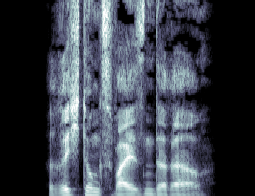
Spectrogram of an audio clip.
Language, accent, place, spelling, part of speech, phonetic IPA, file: German, Germany, Berlin, richtungsweisenderer, adjective, [ˈʁɪçtʊŋsˌvaɪ̯zn̩dəʁɐ], De-richtungsweisenderer.ogg
- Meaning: inflection of richtungsweisend: 1. strong/mixed nominative masculine singular comparative degree 2. strong genitive/dative feminine singular comparative degree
